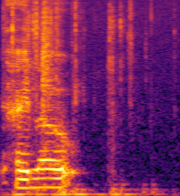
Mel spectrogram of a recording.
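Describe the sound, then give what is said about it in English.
Typing on a computer keyboard while writing an HTML paragraph. A brief voice is followed by a few light, quick key clicks at a soft level. “inside of this one I'm gonna just type something”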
